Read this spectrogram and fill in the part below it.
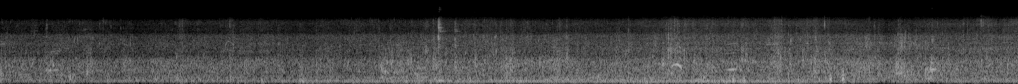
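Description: Strong wind buffets outdoors over open water.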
